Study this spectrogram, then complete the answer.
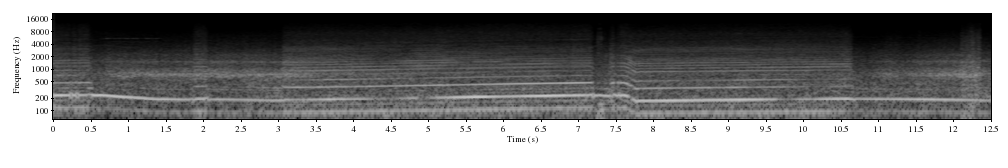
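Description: A racing car engine roars, climbing in pitch and dropping at each gear change.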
